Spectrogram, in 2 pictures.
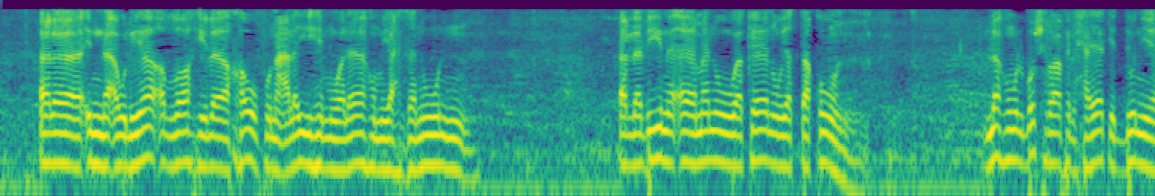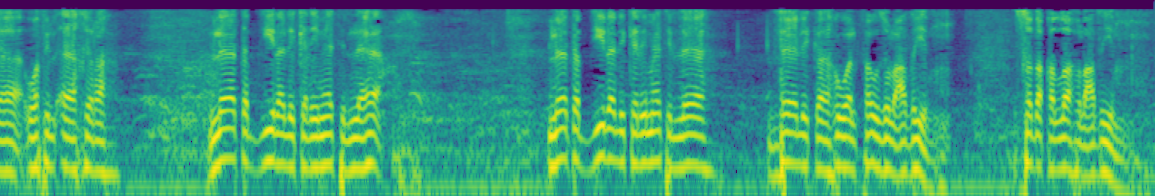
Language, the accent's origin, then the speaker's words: Arabic; Egypt; وبإذن الله سيكون المستقبل الزاهر في انتظارنا نحن أبناء مصر الأبية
